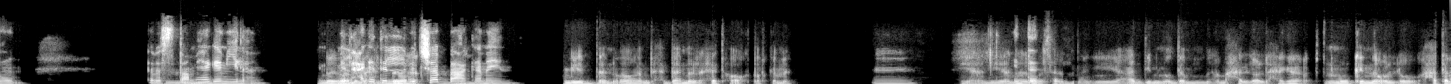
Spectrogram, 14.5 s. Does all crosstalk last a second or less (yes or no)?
no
